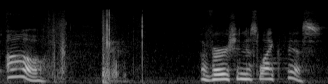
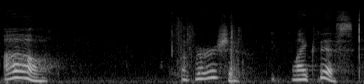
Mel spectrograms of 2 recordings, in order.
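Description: First: Plain. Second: Gentle noting, softer. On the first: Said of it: "Wise attitude is". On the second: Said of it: "All you have to do is notice". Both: Shown as a demonstration.

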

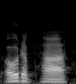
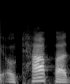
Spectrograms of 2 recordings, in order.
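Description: First: "ottappa" with a light middle syllable, OH-tuh-pah; alternative pronunciation. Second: "ottappa" stressed on the middle syllable, oh-TAH-puh; alternative pronunciation. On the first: Teacher repeating the term the other way, "ottappa" as OH-tuh-pah. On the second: Teacher returning to the second term, "ottappa" as oh-TAH-puh. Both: Shown as a demonstration. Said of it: "depending on how people pronounce it".

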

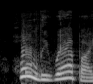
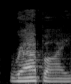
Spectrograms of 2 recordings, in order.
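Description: First: A touch of a wail, high and louder; lightly wailed plea. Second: Said in the usual way. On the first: A narrator's reading. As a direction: cry out to the rabbi in mild despair. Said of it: "he wailed". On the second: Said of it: "he cried".

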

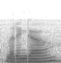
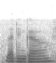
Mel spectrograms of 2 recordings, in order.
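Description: Both takes have the same delivery.

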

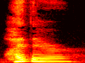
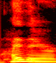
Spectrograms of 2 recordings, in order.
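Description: First: Put-on light, gleeful baby greeting pitched higher and louder; baby squealing with glee. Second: Put-on gleeful baby greeting pitched higher, falling at the end; baby squealing with glee. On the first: Narrator voicing baby Eric greeting the stranger with glee. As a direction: squeal it out like a delighted toddler. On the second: Narrator voicing baby Eric greeting the stranger again, gleefully. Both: A narrator's reading. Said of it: "she hears Eric squealing with glee".

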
